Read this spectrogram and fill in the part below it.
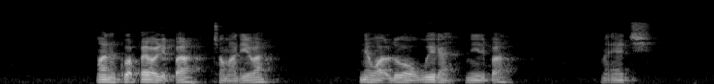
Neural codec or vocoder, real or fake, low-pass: vocoder, 22.05 kHz, 80 mel bands, Vocos; fake; 7.2 kHz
